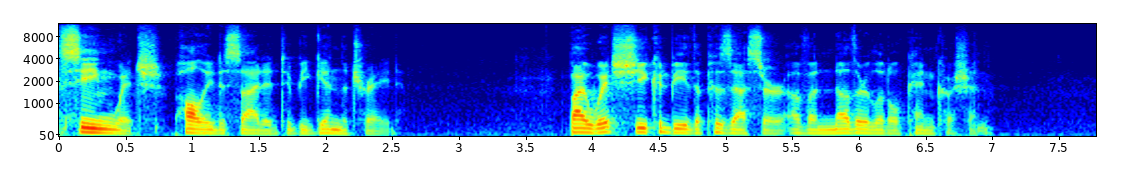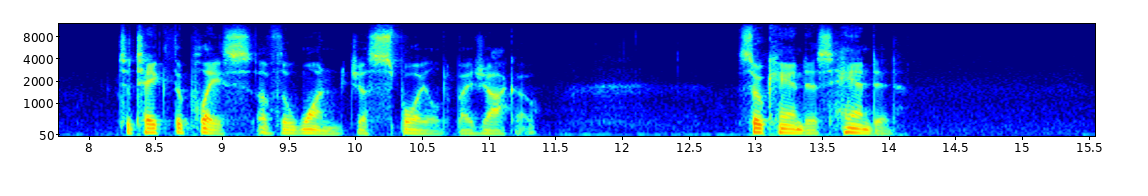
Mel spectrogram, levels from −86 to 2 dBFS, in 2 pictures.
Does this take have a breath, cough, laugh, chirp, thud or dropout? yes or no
no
